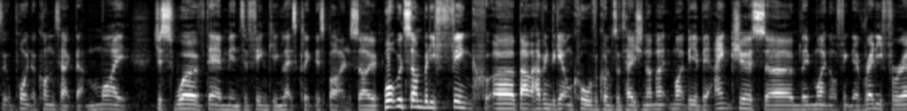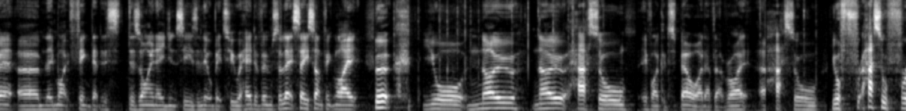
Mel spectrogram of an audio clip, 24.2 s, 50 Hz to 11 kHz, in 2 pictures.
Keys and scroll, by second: 17.0 b, 17.5 y, 19.1 BackSpace, 19.6 h.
